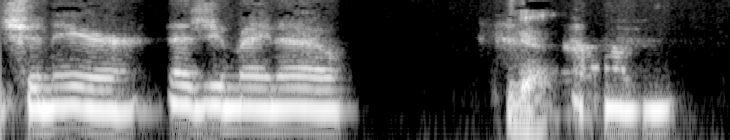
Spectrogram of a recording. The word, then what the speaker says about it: Chenier: We heard Clifton Chenier, and but even though he's Cajun, he does pronounce it Chenier, as you may know.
